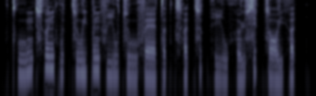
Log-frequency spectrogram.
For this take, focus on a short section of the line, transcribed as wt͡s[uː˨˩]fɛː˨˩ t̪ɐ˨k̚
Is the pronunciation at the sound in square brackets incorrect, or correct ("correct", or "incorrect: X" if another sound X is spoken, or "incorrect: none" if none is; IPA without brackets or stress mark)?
correct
